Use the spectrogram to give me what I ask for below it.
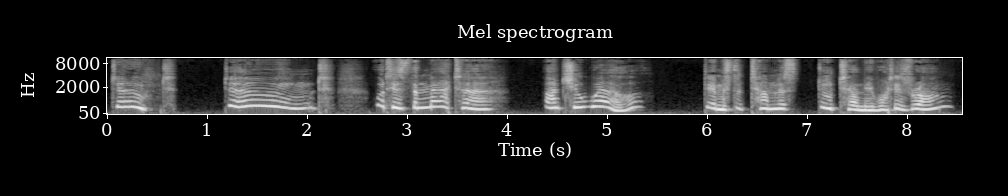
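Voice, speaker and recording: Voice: medium pitch, huge pitch swings, a little slow, slightly rough, no room sound, clean studio sound, voice pushed up, heavily acted. A storybook narrator voicing a kind-hearted young girl, polite and earnest, easily distressed.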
